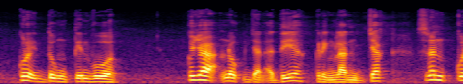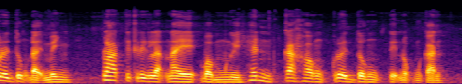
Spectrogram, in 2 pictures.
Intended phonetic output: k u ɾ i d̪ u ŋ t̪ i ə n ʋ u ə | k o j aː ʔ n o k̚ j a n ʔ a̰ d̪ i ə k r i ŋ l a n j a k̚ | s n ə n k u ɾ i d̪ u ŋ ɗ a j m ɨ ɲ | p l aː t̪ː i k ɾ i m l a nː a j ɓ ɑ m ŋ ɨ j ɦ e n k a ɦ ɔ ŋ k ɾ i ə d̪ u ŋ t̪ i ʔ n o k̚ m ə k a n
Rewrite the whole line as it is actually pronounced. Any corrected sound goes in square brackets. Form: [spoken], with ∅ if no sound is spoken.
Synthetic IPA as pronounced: k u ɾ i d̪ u ŋ t̪ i ə n ʋ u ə | k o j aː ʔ n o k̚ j a n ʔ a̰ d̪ i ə k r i ŋ l a n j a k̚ | s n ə n k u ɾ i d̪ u ŋ ɗ a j m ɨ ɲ | p l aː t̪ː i k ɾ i [ŋ] l a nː a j ɓ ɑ m ŋ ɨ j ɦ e n k a ɦ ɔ ŋ k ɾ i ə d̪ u ŋ t̪ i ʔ n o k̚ m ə k a n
